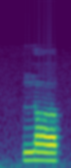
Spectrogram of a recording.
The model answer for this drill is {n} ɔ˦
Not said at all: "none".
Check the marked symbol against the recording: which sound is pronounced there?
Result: n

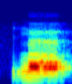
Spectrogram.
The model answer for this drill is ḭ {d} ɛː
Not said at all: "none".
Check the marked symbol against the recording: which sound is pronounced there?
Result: n̪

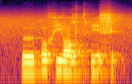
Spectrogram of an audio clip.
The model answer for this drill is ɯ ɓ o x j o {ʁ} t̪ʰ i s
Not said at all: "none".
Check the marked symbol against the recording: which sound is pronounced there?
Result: ʁ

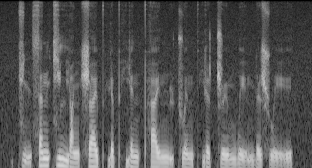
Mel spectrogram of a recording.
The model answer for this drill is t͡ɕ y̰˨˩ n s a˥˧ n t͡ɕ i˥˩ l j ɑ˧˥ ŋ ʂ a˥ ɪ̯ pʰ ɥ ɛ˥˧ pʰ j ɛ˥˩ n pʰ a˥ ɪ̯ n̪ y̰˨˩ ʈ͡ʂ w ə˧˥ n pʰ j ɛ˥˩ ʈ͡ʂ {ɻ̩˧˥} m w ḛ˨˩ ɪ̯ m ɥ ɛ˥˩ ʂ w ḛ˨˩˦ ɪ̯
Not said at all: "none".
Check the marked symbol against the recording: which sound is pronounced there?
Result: ɻ̩˧˥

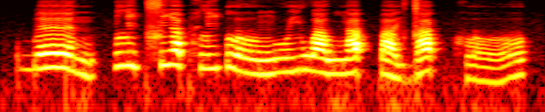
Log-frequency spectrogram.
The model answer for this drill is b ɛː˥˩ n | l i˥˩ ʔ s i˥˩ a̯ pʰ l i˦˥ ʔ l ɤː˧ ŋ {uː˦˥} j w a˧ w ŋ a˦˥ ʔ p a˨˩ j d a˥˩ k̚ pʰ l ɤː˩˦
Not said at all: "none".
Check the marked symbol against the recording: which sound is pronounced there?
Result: uː˦˥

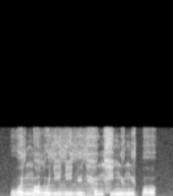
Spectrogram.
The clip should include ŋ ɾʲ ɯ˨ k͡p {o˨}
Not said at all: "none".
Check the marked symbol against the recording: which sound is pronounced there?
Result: o˨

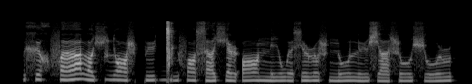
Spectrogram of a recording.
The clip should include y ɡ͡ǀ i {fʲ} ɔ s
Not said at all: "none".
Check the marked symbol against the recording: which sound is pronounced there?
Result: f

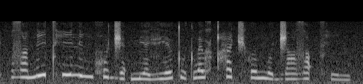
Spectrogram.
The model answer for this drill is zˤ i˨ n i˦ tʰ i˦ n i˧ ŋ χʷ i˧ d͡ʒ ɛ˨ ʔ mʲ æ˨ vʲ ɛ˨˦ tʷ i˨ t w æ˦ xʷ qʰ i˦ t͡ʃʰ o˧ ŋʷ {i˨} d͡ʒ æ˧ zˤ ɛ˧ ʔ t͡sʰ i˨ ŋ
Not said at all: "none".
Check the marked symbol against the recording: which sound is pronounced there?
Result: i˨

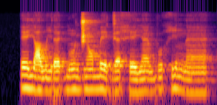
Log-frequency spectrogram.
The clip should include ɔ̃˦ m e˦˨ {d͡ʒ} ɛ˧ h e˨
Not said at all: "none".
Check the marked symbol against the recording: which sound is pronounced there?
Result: ɡ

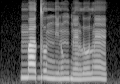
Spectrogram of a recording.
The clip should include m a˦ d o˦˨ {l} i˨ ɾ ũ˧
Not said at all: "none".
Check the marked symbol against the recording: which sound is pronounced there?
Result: n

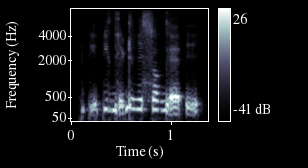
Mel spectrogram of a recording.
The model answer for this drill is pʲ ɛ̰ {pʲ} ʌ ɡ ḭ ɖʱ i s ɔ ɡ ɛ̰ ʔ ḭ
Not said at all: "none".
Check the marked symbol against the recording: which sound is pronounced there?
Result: pʲ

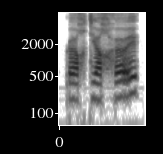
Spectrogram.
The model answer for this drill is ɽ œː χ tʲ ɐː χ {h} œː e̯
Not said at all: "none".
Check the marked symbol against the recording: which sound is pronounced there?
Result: h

